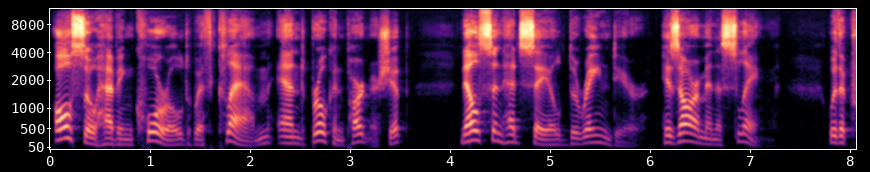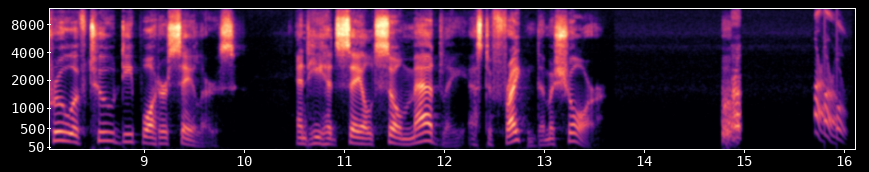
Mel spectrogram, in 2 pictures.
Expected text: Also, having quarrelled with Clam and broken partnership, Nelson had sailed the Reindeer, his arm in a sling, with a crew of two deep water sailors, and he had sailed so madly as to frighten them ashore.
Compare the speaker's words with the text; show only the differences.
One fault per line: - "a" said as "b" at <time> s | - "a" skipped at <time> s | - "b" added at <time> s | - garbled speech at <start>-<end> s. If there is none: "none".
none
